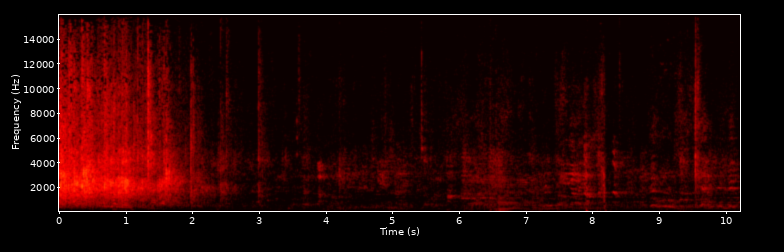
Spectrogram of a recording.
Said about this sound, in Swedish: Ge dem en applåd nu alla barn, så ställer vi oss upp hörni.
